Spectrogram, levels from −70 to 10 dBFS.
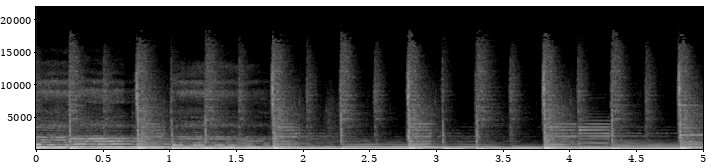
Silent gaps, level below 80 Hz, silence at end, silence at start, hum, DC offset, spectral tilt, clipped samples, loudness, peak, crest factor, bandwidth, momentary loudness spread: none; -18 dBFS; 0 s; 0 s; none; under 0.1%; -6.5 dB/octave; under 0.1%; -14 LUFS; 0 dBFS; 12 dB; 17.5 kHz; 3 LU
